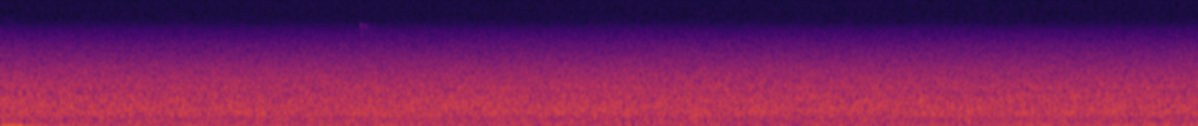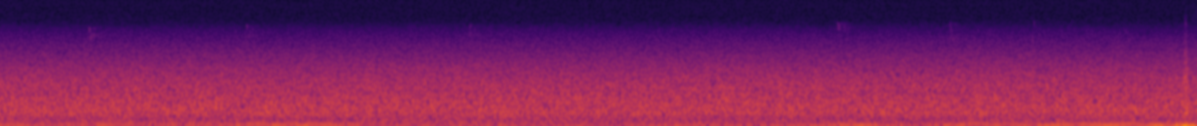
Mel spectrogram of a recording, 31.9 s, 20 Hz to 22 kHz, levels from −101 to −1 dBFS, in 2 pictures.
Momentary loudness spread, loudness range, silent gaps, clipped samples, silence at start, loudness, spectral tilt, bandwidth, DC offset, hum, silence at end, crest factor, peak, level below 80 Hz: 1 LU; 0 LU; none; under 0.1%; 0 s; -41 LUFS; -5 dB/octave; over 20 kHz; under 0.1%; none; 0 s; 26 dB; -14 dBFS; -48 dBFS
